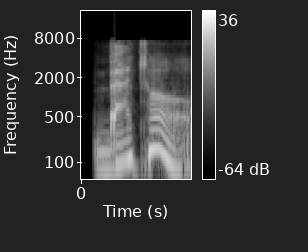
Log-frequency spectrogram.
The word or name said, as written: batteau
